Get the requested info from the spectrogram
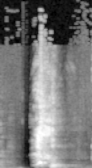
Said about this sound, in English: The sneezing boy.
